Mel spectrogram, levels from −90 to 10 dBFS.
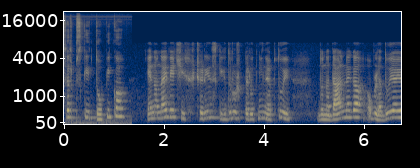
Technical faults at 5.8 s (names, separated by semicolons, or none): input switched to a poorer device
